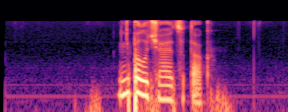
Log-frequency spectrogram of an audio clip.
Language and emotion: Russian, sad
